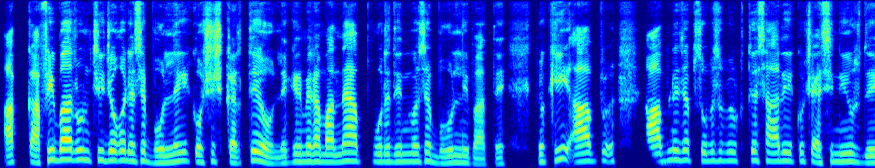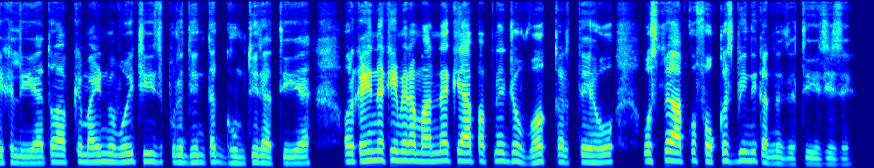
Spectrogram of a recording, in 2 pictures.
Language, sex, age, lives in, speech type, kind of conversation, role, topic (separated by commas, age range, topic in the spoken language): Hindi, male, 20-24, India, conversation, podcast, guest, Subah phone check karna tumhe helpful zyada lagta hai ya distracting, aur kyun?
